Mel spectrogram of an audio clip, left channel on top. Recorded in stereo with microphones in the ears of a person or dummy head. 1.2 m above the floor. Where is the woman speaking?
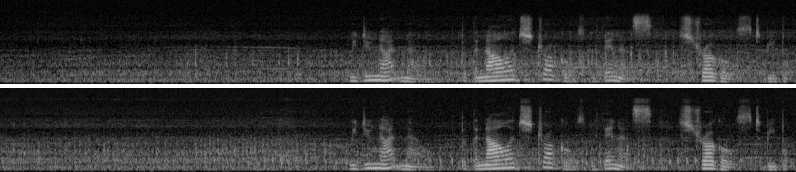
Centre (ahead or behind), 0.9 m.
